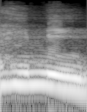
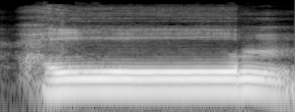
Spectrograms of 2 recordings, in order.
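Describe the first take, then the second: First: The word ends with an added i vowel. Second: The word ends on a clipped m sound. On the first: The speaker calls it wrong. "jangan dibaca himi kalau berhenti di huruf mim" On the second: The speaker calls it right. "Kalau him jangan dibaca himi"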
